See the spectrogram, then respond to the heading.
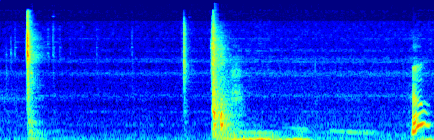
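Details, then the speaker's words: Project coupe, power applied for the first time with harness disconnected: a few sharp isolated clicks seconds apart over near silence as relays pull in, dash coming on; normal relay clicks on power-up. "heard the relays like i said dash coming on which is normal i see that really is loud i guess i heard all three of them because uh you got the one very back there and you got the ones here right here on the fender"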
